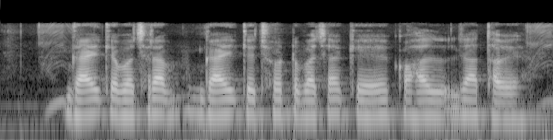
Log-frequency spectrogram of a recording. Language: Bhojpuri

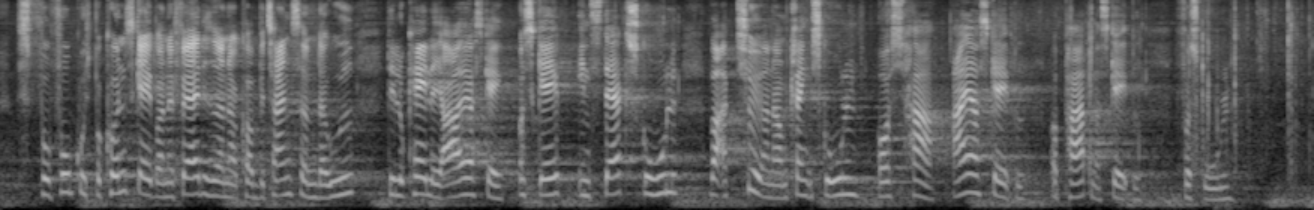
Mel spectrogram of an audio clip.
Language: Danish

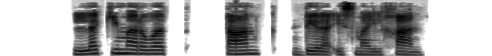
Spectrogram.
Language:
Pashto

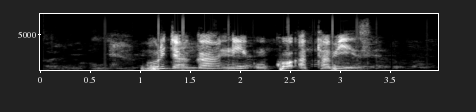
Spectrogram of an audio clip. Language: Kinyarwanda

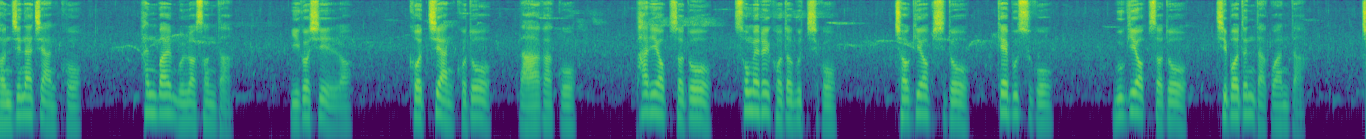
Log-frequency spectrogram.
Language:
Korean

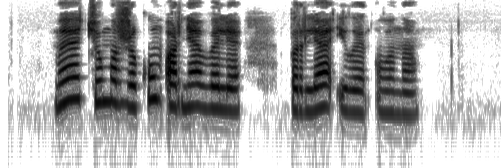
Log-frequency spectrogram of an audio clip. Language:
Mari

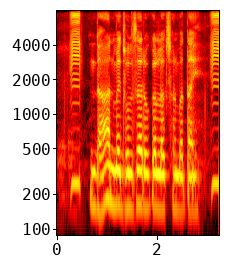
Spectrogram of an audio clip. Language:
Bhojpuri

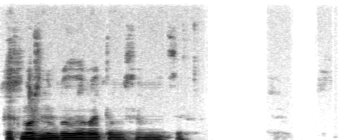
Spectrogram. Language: Russian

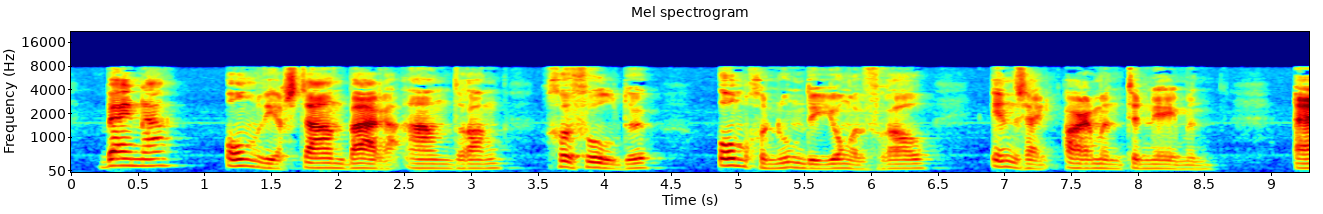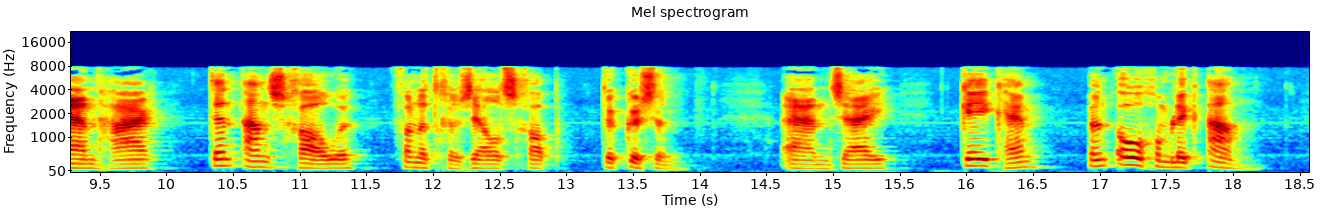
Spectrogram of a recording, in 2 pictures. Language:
Dutch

